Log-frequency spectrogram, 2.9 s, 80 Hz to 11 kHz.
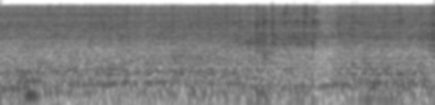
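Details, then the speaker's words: Lionel 602 Seaboard toy train locomotive, old rusty track switches, running in reverse, barely pulls anything: small electric motor whir with gritty scraping grind through the gear train; cause not yet found. "but there she goes oh you can hear it kind of grinding a bit"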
